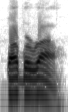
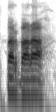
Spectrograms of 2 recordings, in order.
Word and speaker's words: Barbara': hate doing that so I'm going to say Manuel Barbara close it's Barbara but uh you know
